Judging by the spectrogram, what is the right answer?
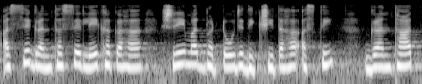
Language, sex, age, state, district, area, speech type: Sanskrit, female, 18-30, Rajasthan, Jaipur, urban, spontaneous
